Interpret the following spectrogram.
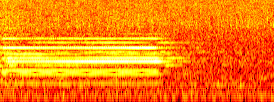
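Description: A bell-like chime of several steady tones sounding together, held for about a second and a quarter and then stopping.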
